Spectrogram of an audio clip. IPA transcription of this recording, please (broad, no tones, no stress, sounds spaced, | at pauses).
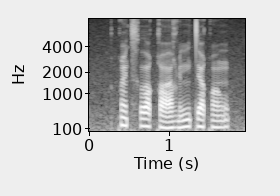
q ĩ t͡sʰ ʌː q aː ʁ ɽ ĩː t ɛ q õ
